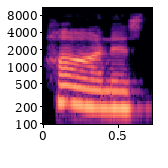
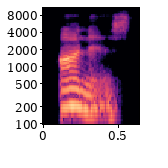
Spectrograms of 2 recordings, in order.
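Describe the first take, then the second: First: The word begins with an audible h sound. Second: The word begins with no h sound. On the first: The speaker calls it wrong. "Walang ganyang honest, honest, mali yun" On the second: The speaker calls it right. "a silent H"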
